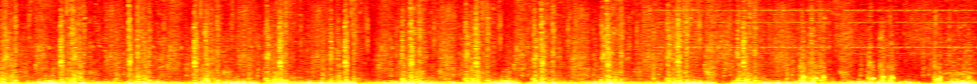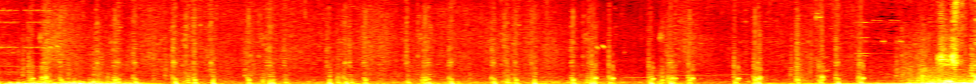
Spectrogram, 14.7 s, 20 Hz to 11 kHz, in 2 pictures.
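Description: Steady clip-clopping hooves of a horse in Metal Gear Solid 5: The Phantom Pain pound close and loud, easing later, with a faint whinny and no talk.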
